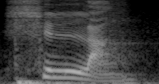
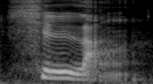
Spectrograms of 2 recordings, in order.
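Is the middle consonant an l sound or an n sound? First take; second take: l sound; l sound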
